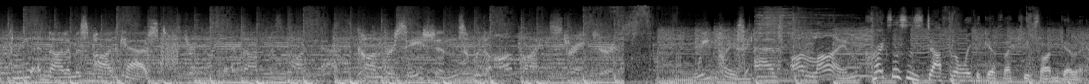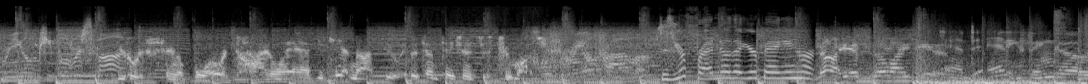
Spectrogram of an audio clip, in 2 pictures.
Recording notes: called in to talk all about it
